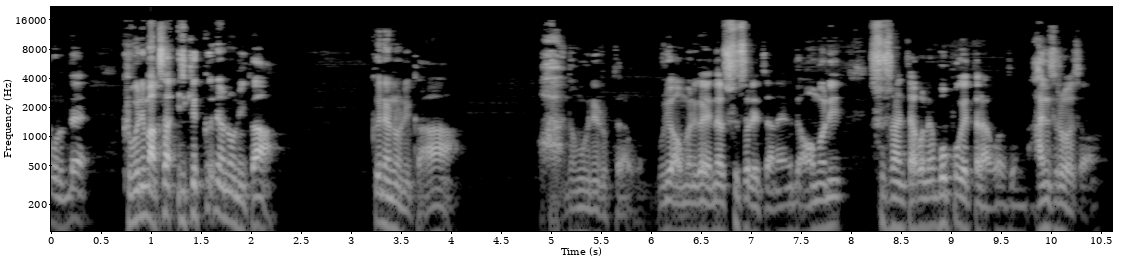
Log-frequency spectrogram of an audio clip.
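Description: A man delivering a sermon in a loose, conversational way. His voice is husky. He keeps turning to the congregation with short questions as he preaches. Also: fairly low pitch, fast, a little mellow. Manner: conversational preaching with frequent "어?" and "예?" checks. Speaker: pastor.

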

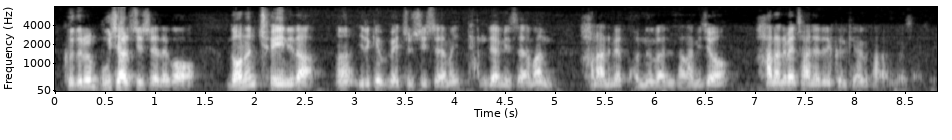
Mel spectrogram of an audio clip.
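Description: A man's voice: mid-range voice, lively intonation, rapid-fire, few pauses. A male pastor preaching a sermon emphatically, often breaking in with a questioning "eh?" to the congregation. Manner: emphatic, punctuates with rhetorical "eh?". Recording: dull lo-fi sound.

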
